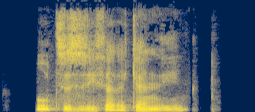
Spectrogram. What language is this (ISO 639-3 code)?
kab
